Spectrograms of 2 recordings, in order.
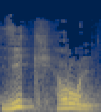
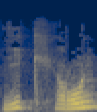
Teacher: en mettant en valeur le souffle accompagné de la lettre kef. Zik et non ذِكْرٌ.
